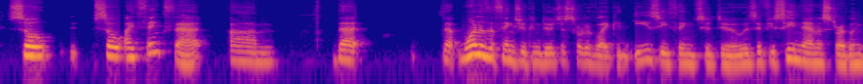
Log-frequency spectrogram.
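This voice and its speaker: Gentle, thoughtful woman expert. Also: on the low side. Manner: gentle, thoughtful, many fillers. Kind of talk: casual interview chat.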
